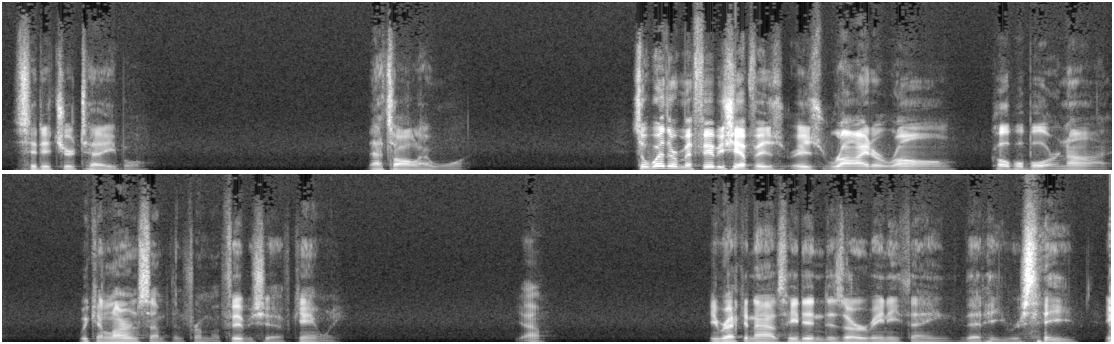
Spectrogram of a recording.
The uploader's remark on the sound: from the pulpit of Beaver Baptist Church in Brighton, Tn.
